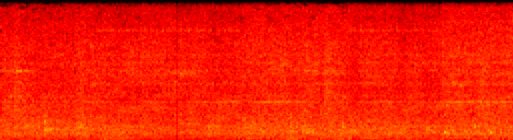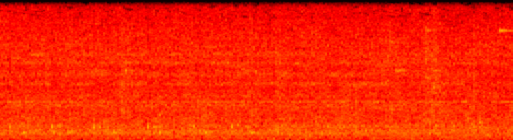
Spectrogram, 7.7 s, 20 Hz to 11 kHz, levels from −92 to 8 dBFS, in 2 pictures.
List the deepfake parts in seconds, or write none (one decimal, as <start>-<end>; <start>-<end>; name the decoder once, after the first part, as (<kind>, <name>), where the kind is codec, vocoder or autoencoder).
0.7-1.8 (codec, SNAC); 2.6-3.3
